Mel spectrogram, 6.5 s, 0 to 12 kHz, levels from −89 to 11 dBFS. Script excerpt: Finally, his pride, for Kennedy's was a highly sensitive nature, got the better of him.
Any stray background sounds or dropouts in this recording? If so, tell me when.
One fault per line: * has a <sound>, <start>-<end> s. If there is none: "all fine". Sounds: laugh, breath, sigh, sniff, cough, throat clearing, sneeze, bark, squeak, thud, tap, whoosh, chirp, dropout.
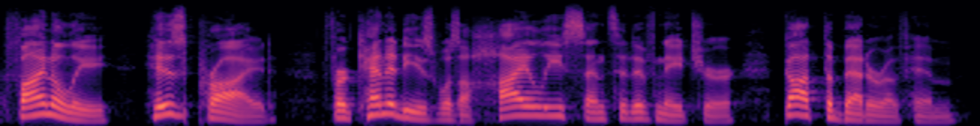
all fine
